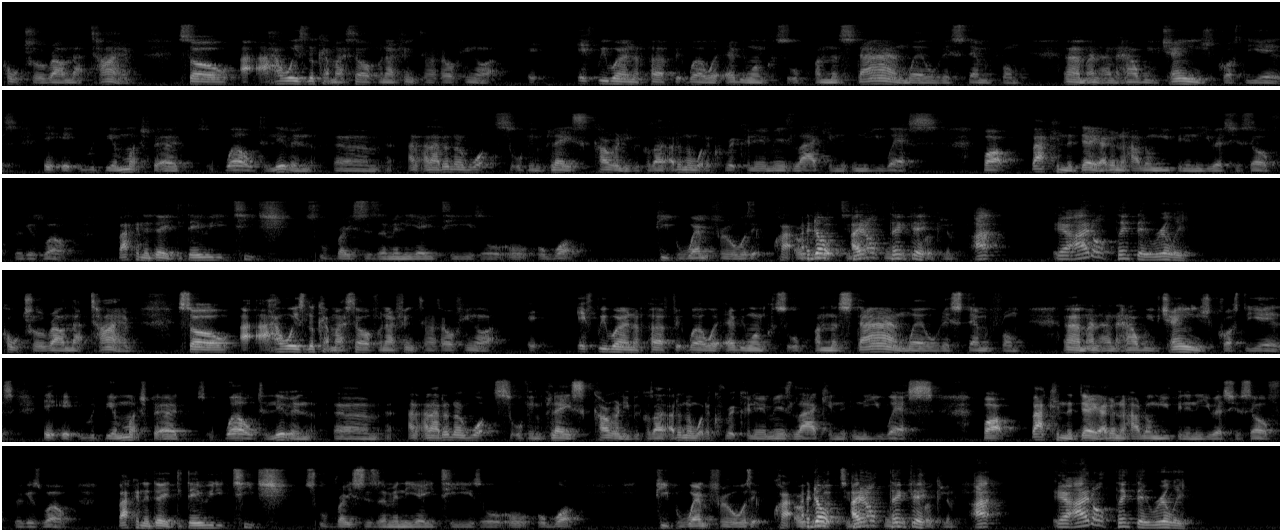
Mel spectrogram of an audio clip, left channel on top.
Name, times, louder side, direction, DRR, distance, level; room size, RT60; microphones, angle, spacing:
voice 1, 0.0-4.9 5.3-5.4 5.7-14.5 15.0-16.6 16.8-22.8 23.1-31.3 32.1-35.1, right 4 dB, 65° right, 13 dB, 1.4 m, -37 dB
voice 2, 33.6-34.8 35.2-35.5 36.1-37.5, right 4 dB, 30° right, 12 dB, 0.8 m, -31 dB
17.5 x 11.5 x 4.9 m, 0.39 s
head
